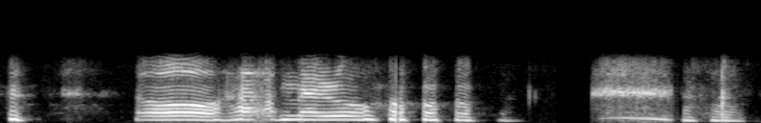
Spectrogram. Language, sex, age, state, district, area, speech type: Assamese, female, 30-45, Assam, Majuli, urban, conversation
